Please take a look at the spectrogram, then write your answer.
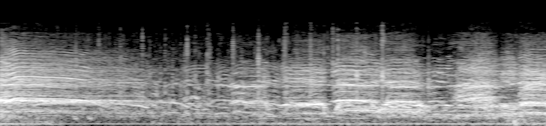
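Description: A large crowd at Easky cheers and applauds loudly and steadily as players are introduced on a stage, with scattered sharp claps, whoops and raised voices blending into a continuous roar for several seconds.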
